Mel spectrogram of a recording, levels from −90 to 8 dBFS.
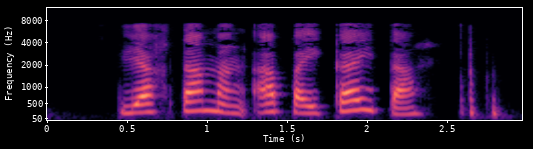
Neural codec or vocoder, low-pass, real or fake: none; 7.2 kHz; real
